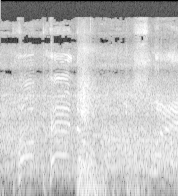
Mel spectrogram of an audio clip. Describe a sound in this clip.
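A body slams heavily onto a ring mat with a thud.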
